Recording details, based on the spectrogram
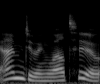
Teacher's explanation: Stress on doing and to.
